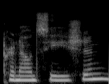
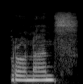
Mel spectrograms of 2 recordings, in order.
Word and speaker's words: pronunciation: the examples is like saying the word pronunciation because like I have some friends that say like pronance or like pronounce Which is incorrect and I just I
